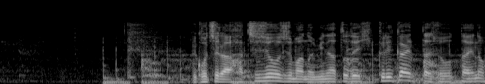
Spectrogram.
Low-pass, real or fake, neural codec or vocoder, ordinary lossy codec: none; fake; codec, 16 kHz, 16 kbps, FreqCodec, larger model; none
